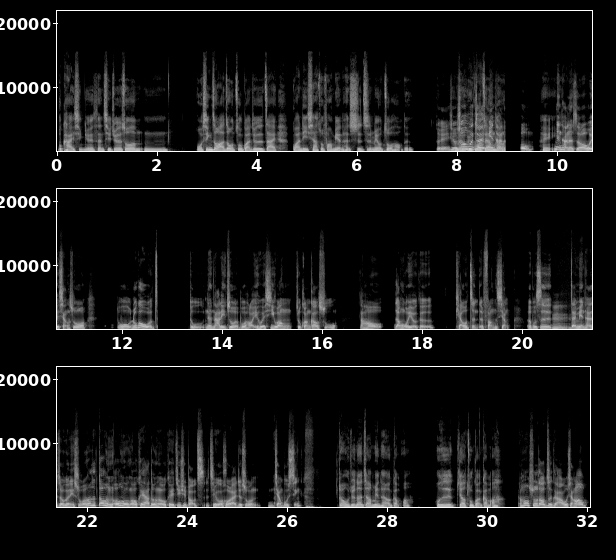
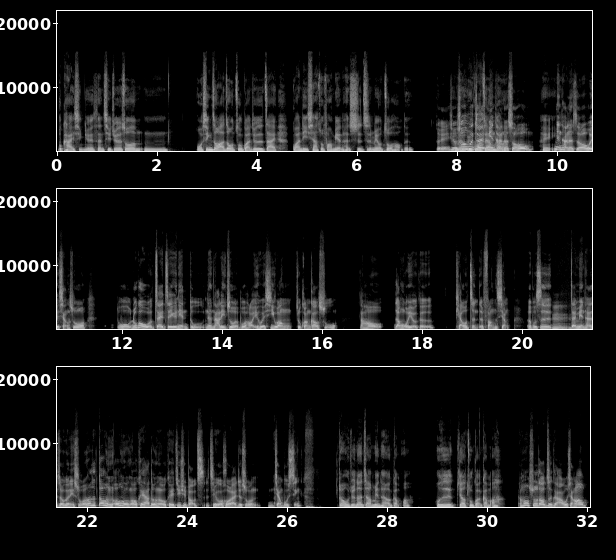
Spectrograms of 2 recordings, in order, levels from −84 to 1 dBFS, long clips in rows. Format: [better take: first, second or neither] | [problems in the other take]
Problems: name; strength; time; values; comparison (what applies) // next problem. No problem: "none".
second | audio cutting out; at 9 s and at 13 s for 0.5 s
